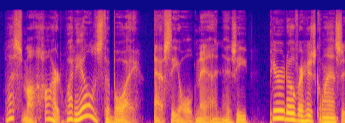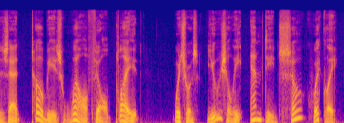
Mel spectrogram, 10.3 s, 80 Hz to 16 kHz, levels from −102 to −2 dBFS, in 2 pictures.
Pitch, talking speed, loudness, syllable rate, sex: 125 Hz, 160 wpm, -19 LUFS, 4.4 syllables/s, male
